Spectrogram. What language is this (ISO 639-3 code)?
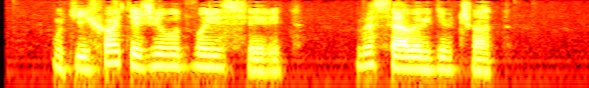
ukr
